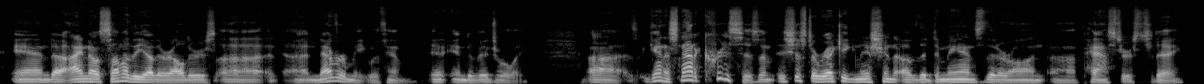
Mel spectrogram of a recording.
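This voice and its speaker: This man's fairly low voice moves at a moderate pace with ordinary pitch variation and big swings in loudness. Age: 60s. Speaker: podcast host. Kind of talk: interview. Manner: halting, many fillers.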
